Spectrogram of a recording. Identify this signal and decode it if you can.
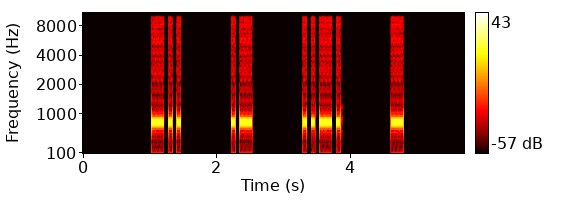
Morse code, heard as a keyed tone, about 19 wpm, spaced as for 9 wpm, 800 Hz. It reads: DAFT
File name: Spaced Alphas / Spaced Alphas mp3s / Ds sp @18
